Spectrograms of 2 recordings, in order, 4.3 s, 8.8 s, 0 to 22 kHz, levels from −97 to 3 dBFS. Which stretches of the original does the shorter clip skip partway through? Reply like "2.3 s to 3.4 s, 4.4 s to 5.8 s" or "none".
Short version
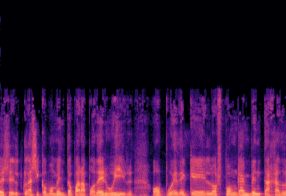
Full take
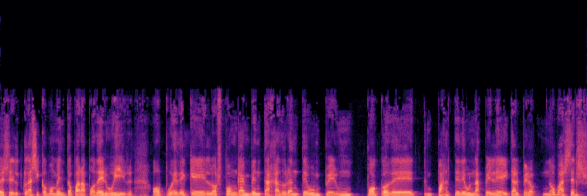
none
